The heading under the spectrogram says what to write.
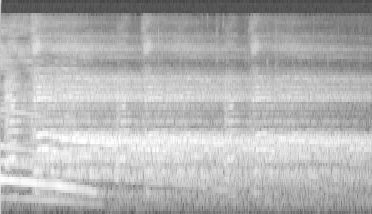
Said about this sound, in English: Why does my echo sound like a woman? Listen to those acoustics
